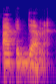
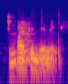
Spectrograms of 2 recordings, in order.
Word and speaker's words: academic: learn academic academic yeah third syllable stress academic academic okay and uh since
